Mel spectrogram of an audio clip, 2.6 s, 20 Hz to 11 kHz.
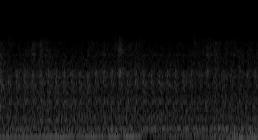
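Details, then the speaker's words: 1968 MGC GT automatic, woken from long storage: electric fuel pump flushing fresh high-octane fuel through the lines, a quiet, steady whirring hum with no surging or stutter; pump running evenly. "Pump some of that fuel through there. There we go. This should be fresh high test here, guys. So we're just going to let that run for a minute."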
